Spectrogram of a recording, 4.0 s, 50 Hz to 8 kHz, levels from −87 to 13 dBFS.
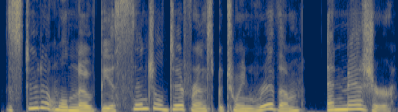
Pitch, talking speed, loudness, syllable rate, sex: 235 Hz, 165 wpm, -15 LUFS, 5.5 syllables/s, female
